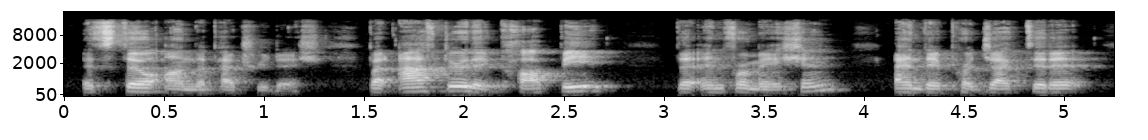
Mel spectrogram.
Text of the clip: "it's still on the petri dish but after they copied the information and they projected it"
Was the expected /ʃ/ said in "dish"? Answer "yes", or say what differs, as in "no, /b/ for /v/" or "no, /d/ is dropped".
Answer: yes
